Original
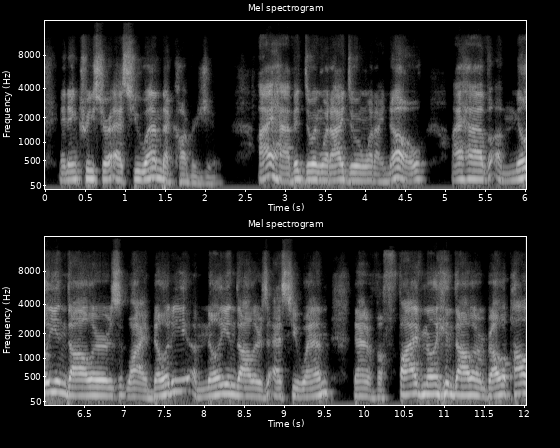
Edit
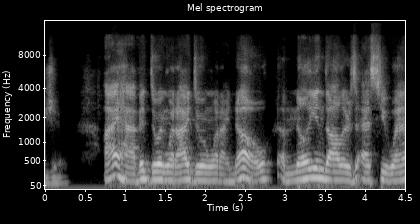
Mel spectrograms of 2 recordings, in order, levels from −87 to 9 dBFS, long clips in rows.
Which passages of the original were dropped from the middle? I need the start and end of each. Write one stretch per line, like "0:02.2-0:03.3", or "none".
0:04.8-0:07.8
